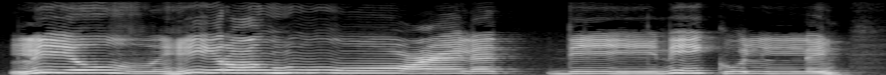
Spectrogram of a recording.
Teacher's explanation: Hu diperpanjang dua ketukan karena ada dammah terbalik.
